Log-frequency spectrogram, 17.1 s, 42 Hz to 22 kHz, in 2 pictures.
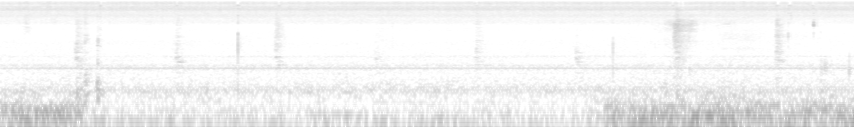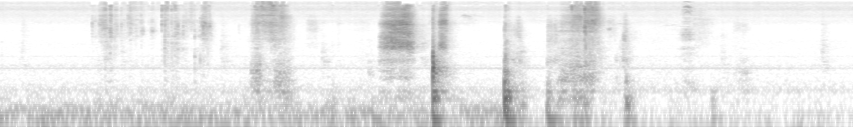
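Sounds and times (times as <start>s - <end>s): packaging rustling and scraping: 9.5s - 11.6s.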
